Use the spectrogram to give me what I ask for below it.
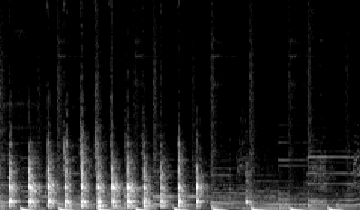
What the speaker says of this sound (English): So I'm just going to give them a rough chop.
